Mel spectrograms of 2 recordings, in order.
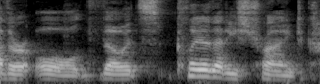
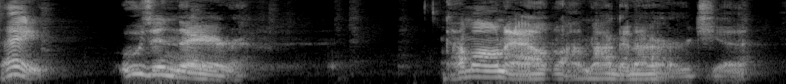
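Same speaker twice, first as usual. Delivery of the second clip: put-on creaky, rough old man's shout; 2 semitones higher than usual. Narrating a scene where a man shouts out, older man's voice. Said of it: "it's a an older voice".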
